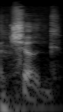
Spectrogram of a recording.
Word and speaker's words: Chugh: and your last name is Chuck Chuck yeah chug it's like the sounding good like uh chug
